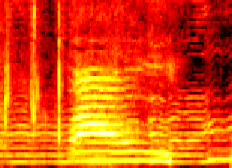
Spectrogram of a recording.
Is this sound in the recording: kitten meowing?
yes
